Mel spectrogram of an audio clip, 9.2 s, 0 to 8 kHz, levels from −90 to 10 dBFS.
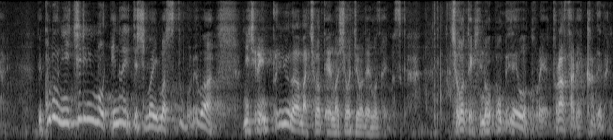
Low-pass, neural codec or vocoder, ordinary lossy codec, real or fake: none; codec, 16 kHz, 4 kbps, FunCodec, trained on LibriTTS, 50 frames a second; none; fake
